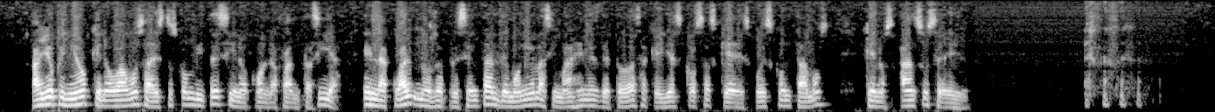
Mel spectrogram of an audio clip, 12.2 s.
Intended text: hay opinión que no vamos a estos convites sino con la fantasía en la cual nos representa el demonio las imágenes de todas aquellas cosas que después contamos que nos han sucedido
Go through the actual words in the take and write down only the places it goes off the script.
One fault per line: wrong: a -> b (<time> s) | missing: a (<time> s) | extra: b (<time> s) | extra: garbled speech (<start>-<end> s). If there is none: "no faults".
no faults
